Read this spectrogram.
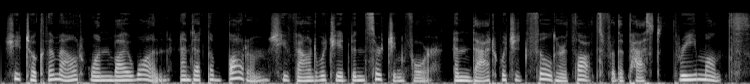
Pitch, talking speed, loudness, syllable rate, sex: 195 Hz, 250 wpm, -17 LUFS, 5.0 syllables/s, female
